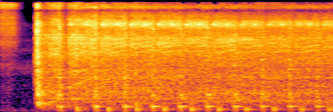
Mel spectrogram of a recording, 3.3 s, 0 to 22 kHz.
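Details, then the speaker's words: 1953 Willys CJ3B F-head, stored in a shed for years: one sharp backfire bang, then steady cranking at about four compression beats a second without catching; acts like it lacks spark, though it had spark. "why do you not want to run come on why are you not running what is your problem"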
